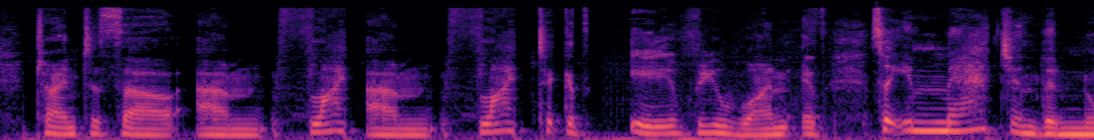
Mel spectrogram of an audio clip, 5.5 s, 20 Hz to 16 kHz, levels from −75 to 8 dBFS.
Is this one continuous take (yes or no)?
no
